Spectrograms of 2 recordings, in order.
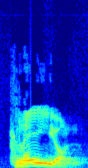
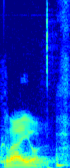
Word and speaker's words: crayon: Then you say crayon, not crayon.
